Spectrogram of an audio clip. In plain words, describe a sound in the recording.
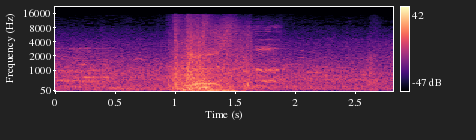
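A heavy body thuds onto the ground.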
